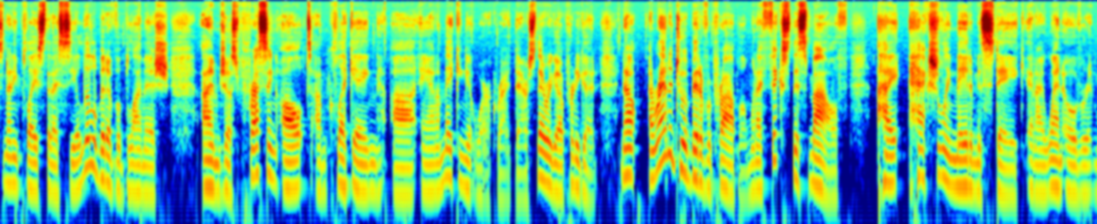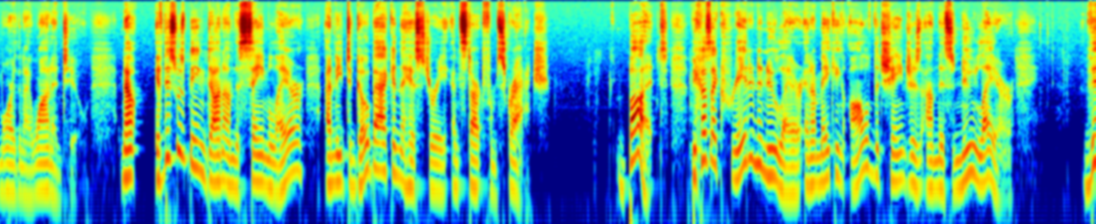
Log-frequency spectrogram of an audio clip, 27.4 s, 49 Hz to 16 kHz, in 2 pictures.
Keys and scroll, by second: 1.7 space, 7.0 space.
